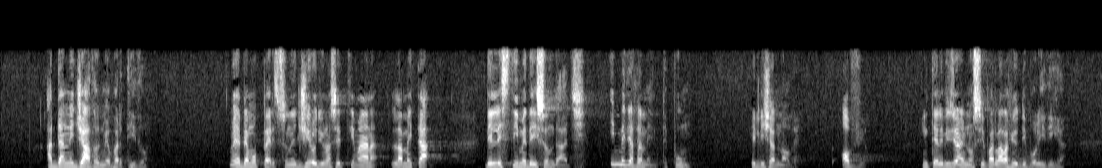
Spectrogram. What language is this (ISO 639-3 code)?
ita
